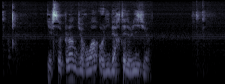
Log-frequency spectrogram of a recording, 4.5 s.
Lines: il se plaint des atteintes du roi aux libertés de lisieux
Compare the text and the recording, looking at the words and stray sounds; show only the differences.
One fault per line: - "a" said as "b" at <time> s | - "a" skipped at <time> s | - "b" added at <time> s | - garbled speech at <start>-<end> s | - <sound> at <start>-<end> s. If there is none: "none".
- "des atteintes" skipped at 1.5 s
